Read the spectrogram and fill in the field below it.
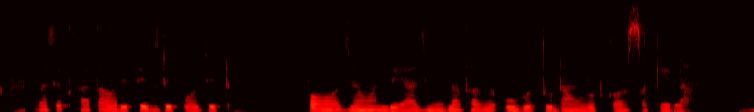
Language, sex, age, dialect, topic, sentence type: Bhojpuri, female, 25-30, Northern, banking, statement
